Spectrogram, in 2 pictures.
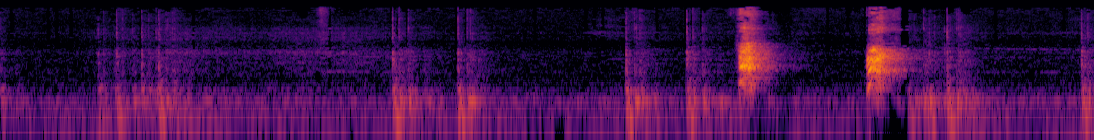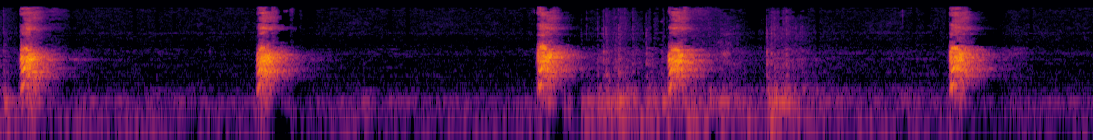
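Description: Small long-coated dog barking: seven sharp single barks, one to two seconds apart, starting about five seconds in, with a few softer sounds before them.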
